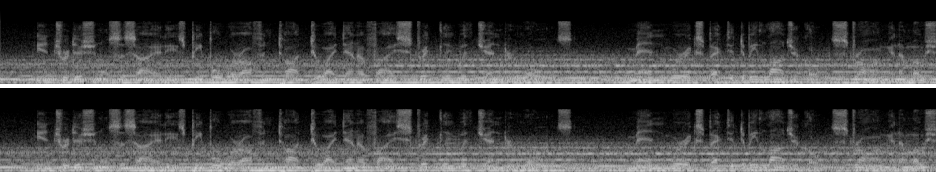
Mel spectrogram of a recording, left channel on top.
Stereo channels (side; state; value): both; normal; correlation 0.50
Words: In traditional societies, people were often taught to identify strictly with gender roles. Men were expected to be logical, strong, and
